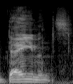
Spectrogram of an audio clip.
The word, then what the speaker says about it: daemons: Some daemons. The way it's spelled in this game is D-A-E-M-O-N-S. You gotta pronounce it all British, like diamonds. I love it.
